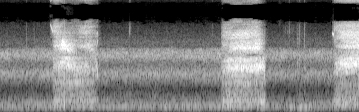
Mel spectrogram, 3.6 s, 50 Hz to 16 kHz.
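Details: Owl babies at a meal, 27 March 2020; two drawn-out breathy hisses about two seconds apart, a third starting at the end, over a soft continuous hum.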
